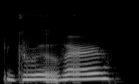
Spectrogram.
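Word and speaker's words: Grover: Och eh, Groover, uttalas det så kanske? – Groover.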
